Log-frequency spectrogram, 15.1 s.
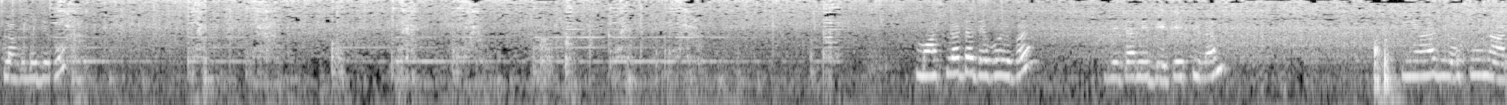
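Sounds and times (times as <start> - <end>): vegetables sizzling in hot oil: 0.0 - 15.0
metal spatula scraping pan: 0.2 - 8.9.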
